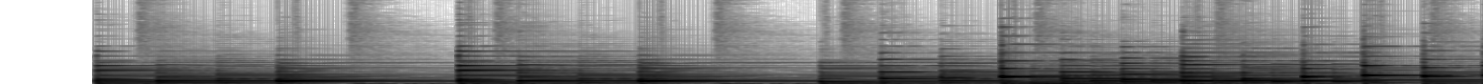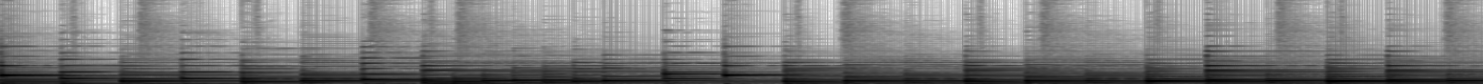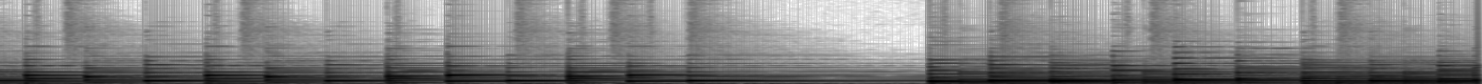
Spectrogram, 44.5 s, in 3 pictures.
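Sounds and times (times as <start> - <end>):
piano: 1.0 - 44.4.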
